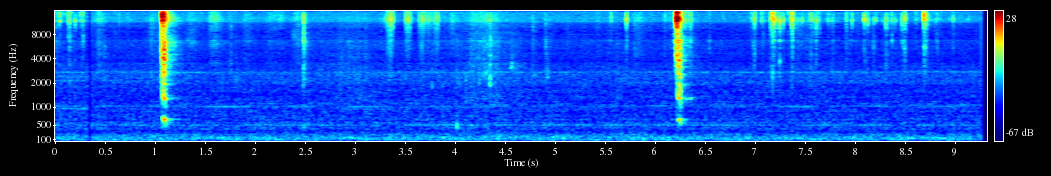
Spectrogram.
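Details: Sugar glider hiccuping while eating: two sharp, brief clicks about five seconds apart over soft eating noises.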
